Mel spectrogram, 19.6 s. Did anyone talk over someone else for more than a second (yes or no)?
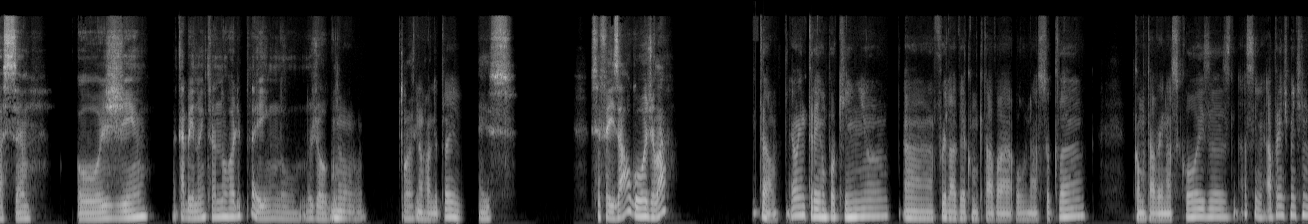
no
